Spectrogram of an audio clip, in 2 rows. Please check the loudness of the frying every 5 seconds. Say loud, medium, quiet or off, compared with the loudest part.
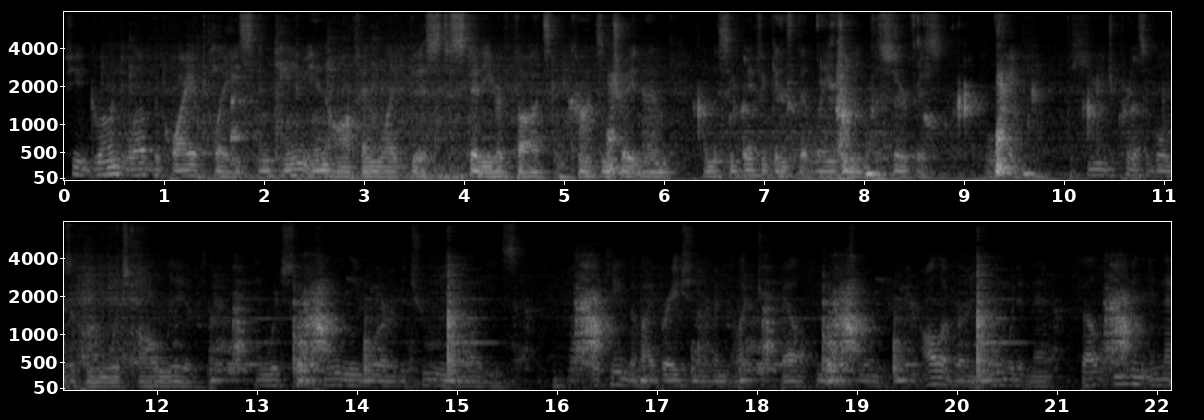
medium, quiet, loud, loud, loud.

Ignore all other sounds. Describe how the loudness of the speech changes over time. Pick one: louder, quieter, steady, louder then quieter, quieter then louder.
quieter.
